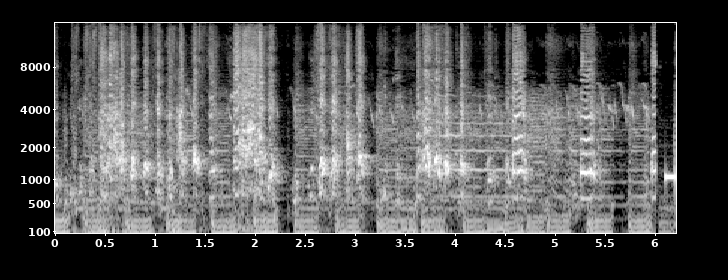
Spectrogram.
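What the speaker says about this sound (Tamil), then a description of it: "ஆபத்துன்னு வந்தா போதும் கோழியும் கிக் பாக்ஸர் ஆகும்." A mother hen protecting her chicks clucks repeatedly and loudly up close, in quick agitated bursts with flapping and scuffling, and no speech.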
